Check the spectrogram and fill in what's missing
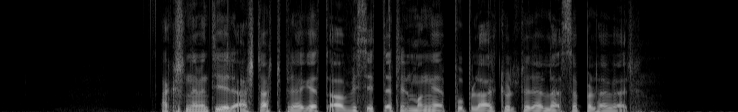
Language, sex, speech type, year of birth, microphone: Norwegian, male, read, 1989, Sennheiser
